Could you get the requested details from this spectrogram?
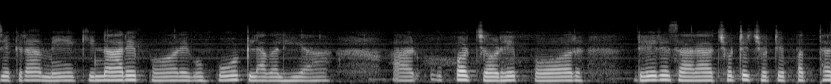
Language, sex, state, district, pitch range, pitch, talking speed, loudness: Bhojpuri, female, Uttar Pradesh, Gorakhpur, 180-195 Hz, 185 Hz, 125 wpm, -19 LUFS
